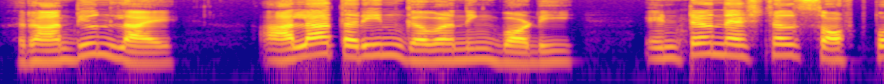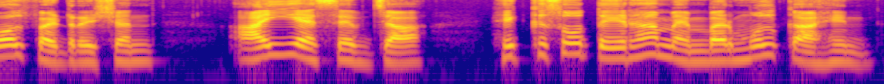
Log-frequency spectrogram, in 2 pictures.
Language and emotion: Sindhi, neutral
